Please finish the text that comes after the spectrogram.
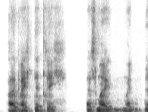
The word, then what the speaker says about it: Albrecht Dittrich: and interestingly enough, I'm going to now pronounce my German name, Albrecht Dittrich.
